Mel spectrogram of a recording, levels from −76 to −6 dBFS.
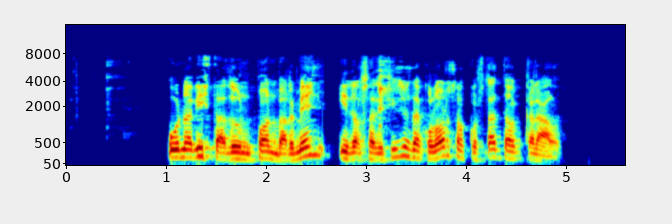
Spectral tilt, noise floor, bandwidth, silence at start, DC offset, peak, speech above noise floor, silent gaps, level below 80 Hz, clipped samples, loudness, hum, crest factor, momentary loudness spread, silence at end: -5.5 dB/octave; -80 dBFS; 8 kHz; 1.05 s; under 0.1%; 0 dBFS; 66 dB; none; -58 dBFS; under 0.1%; -15 LUFS; none; 14 dB; 5 LU; 0.65 s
